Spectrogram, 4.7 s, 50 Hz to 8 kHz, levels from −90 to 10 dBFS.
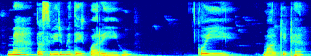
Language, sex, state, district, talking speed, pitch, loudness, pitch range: Hindi, female, Uttar Pradesh, Saharanpur, 130 wpm, 220 Hz, -15 LUFS, 205-235 Hz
